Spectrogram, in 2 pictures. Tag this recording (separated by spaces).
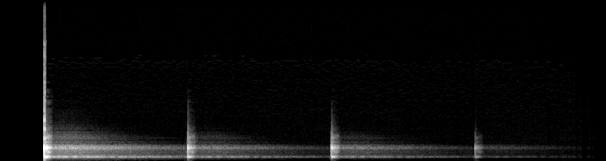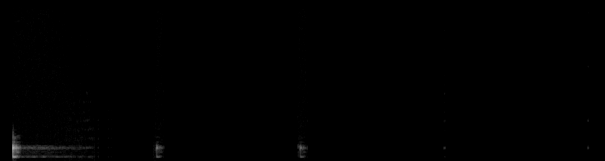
electronic slap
